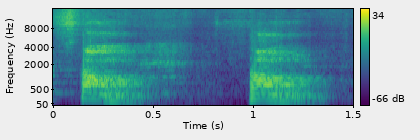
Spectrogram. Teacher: আমাদের জিহ্বাটা উপরের দাঁতের গোড়ার সঙ্গে একটু লেগে উচ্চারিত হবে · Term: দন্তস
